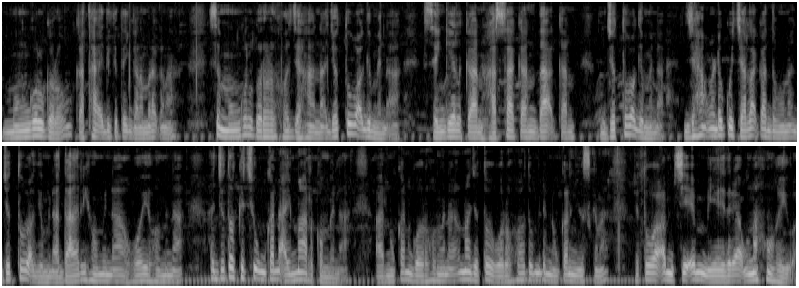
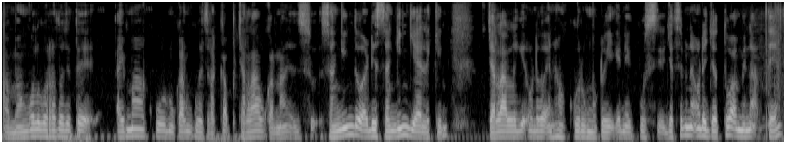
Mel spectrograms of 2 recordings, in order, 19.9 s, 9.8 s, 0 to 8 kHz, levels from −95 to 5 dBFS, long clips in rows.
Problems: low volume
